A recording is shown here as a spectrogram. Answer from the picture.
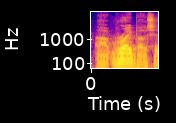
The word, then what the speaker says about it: rooibos: Rooibos, it's spelled R-O-O-I-B-O-S, pronounced rooibos. Looks like rooibos, but it's pronounced rooibos, and it's just, it's fantastic.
